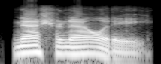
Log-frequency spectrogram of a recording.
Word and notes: Nationality: American English

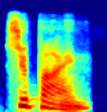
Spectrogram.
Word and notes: supine: Indian

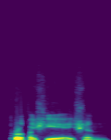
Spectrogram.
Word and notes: propitiation: American English

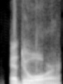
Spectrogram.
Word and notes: adore: American English

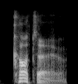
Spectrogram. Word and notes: koto: British English

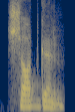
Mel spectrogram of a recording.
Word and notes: shotgun: Indian

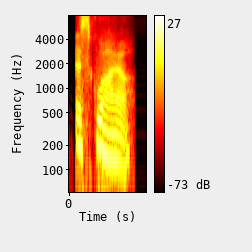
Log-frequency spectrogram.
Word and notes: esquire: Indian

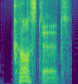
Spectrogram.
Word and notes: costate: British English

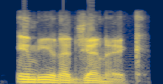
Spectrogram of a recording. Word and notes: immunogenic: British English

